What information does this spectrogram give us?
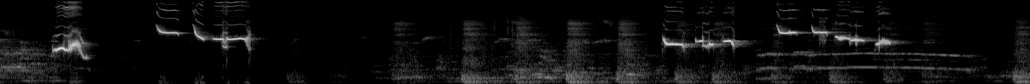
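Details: Kept Oriental magpie-robin singing in the morning after its dew bathing: bursts of loud, shrill, down-slurred whistles and chirps, separated by quiet gaps with soft rustling and knocking. A steady faint tone sounds near the end.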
